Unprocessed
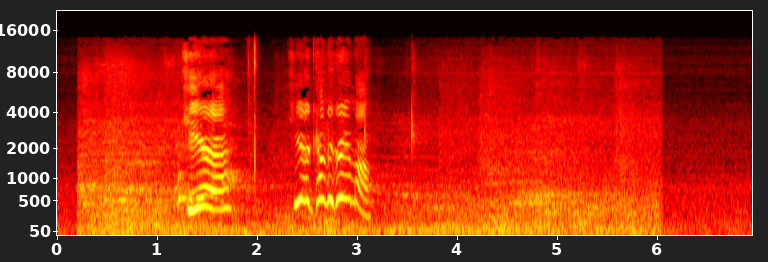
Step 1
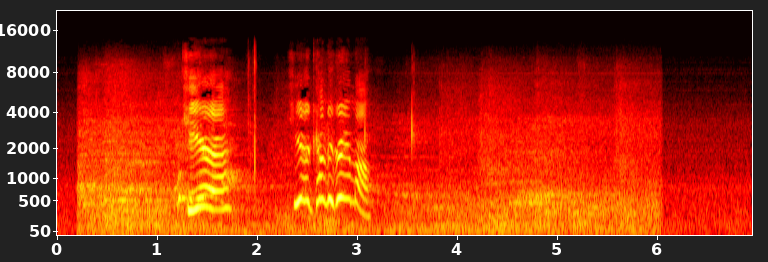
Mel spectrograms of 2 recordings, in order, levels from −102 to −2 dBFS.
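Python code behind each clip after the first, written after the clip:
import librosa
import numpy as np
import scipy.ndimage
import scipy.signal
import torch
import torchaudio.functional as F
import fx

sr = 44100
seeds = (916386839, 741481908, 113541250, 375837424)

y = scipy.signal.sosfilt(scipy.signal.butter(2, 5300.0, 'lowpass', fs=sr, output='sos'), x)
y = fx.low_shelf(y, sr, hz=90.0, db=-9.0)
y = y * 10.0 ** (2.0 / 20.0)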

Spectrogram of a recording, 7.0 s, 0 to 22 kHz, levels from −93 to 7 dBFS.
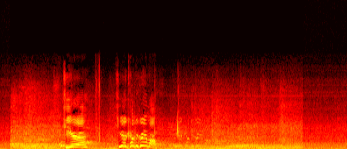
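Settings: y = x + 10.0 ** (-23.5 / 20.0) * np.pad(x, (int(1111 * sr / 1000.0), 0))[:len(x)]
y = fx.env_flatten(y, sr, amount_pct=50)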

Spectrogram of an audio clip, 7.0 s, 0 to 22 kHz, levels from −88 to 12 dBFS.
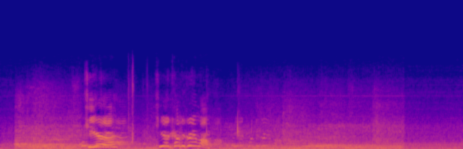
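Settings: y = x + 10.0 ** (-15.0 / 20.0) * np.pad(x, (int(214 * sr / 1000.0), 0))[:len(x)]
y = y * 10.0 ** (-2.0 / 20.0)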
